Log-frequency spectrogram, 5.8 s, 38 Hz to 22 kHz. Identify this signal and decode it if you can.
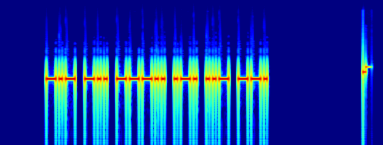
Morse code, heard as a keyed tone, about 25 wpm, 700 Hz. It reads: KD8RUG
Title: USA Call Signs Repeated 2x 25wpm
